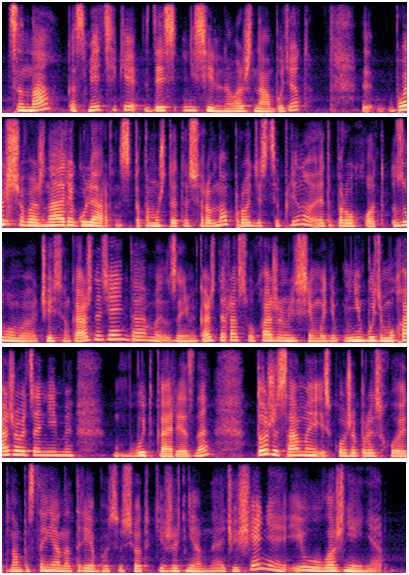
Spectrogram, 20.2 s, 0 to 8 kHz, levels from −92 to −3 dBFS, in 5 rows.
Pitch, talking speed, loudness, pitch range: 205 Hz, 165 wpm, -14 LUFS, 190-230 Hz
